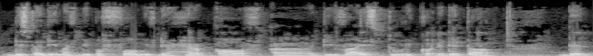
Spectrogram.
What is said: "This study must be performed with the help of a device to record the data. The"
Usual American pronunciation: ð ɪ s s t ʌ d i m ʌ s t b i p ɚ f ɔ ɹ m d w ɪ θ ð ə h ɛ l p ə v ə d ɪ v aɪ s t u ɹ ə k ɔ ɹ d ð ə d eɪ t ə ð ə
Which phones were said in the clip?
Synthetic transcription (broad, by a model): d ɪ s s t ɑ d i m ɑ s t b i p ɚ f ɔ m w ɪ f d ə h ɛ p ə f ə d ɪ v aɪ s t u ɹ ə k ɔ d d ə d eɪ t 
